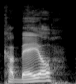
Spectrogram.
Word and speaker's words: Cabello: I took 2 years of high school Spanish, and as far as I know, a double L is pronounced with a Y. Camila Cabello.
